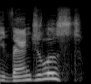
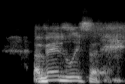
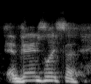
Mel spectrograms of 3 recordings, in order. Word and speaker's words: Evangelista: Is you pronounce it Evangelist? Evangelista. Evangelista.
